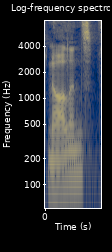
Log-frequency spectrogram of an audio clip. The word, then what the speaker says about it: New Orleans: I only went to 3 places, Seattle for the film festival, Austin for South By, and then New Orleans to shoot movies. So I didn't go anywhere else. – It's pronounced Nolans.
